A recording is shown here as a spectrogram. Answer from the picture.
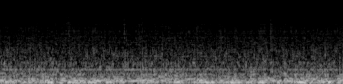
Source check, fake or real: fake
